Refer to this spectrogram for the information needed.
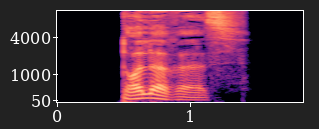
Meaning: strong/mixed nominative/accusative neuter singular comparative degree of doll
- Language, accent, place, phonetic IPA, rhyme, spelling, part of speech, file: German, Germany, Berlin, [ˈdɔləʁəs], -ɔləʁəs, dolleres, adjective, De-dolleres.ogg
